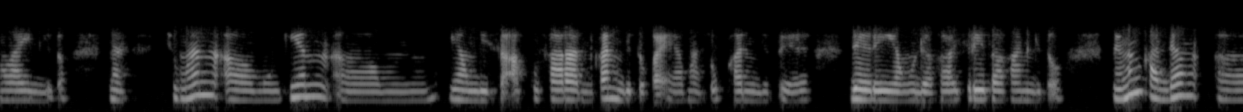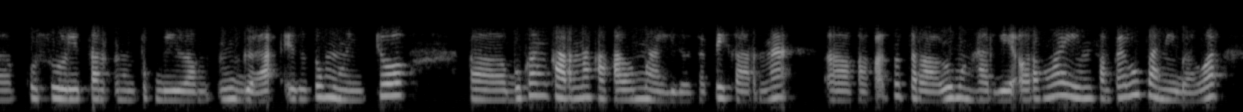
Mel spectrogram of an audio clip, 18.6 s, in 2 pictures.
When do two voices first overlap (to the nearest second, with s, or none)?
none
